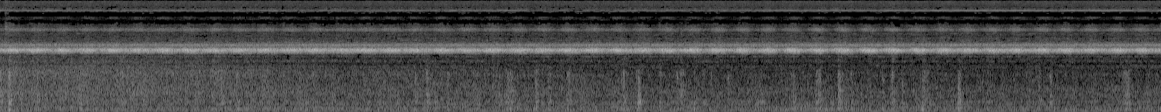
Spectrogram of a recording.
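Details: Crickets chirp at Lake Arrowhead, California, producing a long, steady, high-pitched pulsing trill with slight rhythmic wavering, set against a quiet low background hum.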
